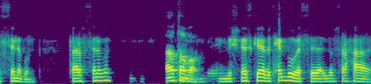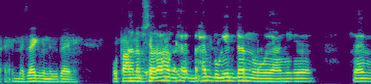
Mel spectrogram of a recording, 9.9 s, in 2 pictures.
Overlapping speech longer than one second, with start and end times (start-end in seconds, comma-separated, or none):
6.7-8.5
